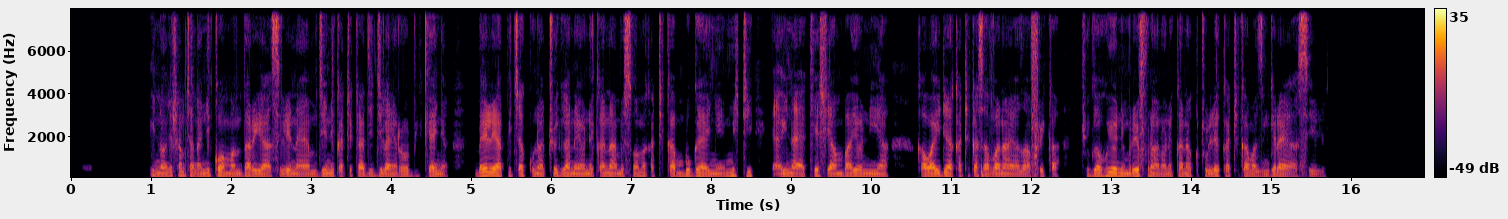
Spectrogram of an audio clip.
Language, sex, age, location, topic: Swahili, male, 25-35, Nairobi, government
